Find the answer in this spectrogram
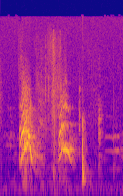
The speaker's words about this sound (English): All these beastly curs of mine.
